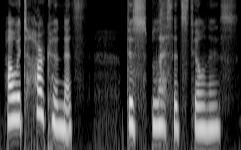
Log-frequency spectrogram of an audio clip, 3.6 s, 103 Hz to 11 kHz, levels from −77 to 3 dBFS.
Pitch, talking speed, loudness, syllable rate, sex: 225 Hz, 100 wpm, -19 LUFS, 3.3 syllables/s, female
